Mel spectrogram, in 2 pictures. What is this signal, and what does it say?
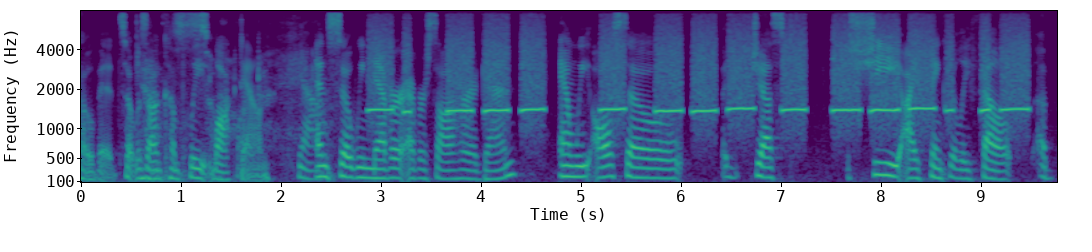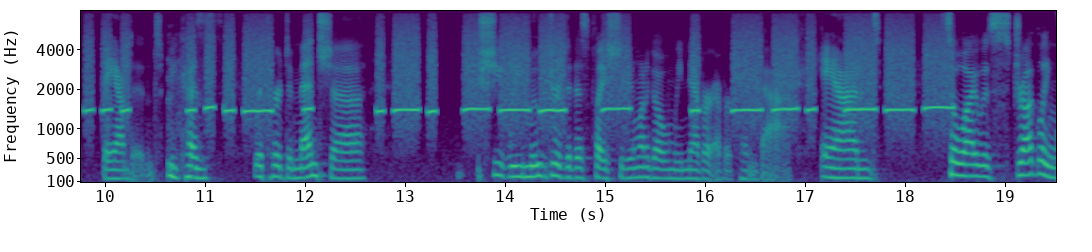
Morse code (Russian alphabet), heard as a whistle, hand-sent with a straight key, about 13 wpm, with speech in English. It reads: НО ТОТЧАС ЖЕ РОТ ЕГО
